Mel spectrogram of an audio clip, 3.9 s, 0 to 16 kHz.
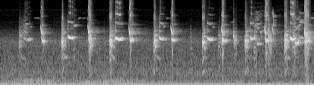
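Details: Peregrine falcons, a male and a female pair, at Harrisburg, Pennsylvania, 10 December 2020: loud, harsh, rasping squawks repeated about twice a second in an uneven series, with a quiet low hum beneath.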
